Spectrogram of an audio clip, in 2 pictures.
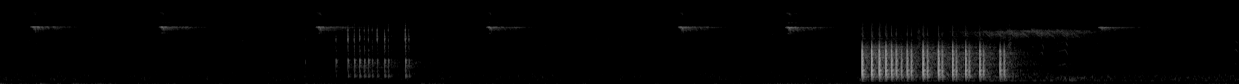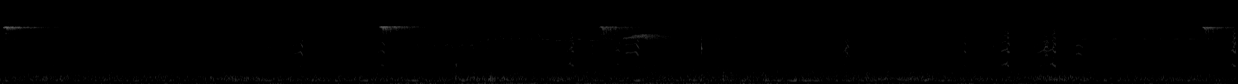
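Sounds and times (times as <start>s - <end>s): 
Red-naped sapsucker calling: 8.6s - 10.7s.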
